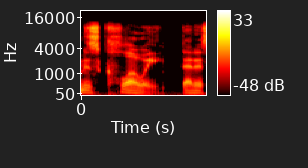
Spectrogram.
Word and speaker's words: Chloe: Her name is Chloe. That is spelled C-H-L-O-E.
